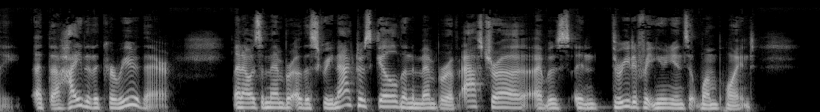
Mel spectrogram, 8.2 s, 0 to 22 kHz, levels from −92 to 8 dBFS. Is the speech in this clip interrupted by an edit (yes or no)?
no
